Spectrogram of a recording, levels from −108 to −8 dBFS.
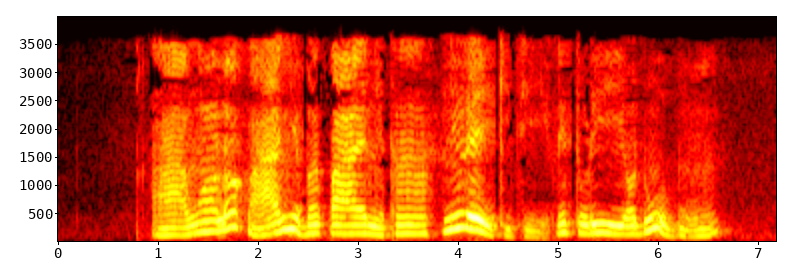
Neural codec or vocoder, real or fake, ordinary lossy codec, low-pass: vocoder, 44.1 kHz, 128 mel bands every 512 samples, BigVGAN v2; fake; AAC, 16 kbps; 3.6 kHz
